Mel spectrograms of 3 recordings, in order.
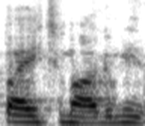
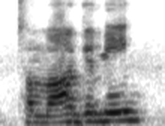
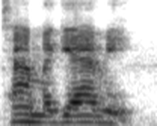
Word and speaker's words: Temagami: Yeah, I once drove with somebody first time going up north, and we saw the sign for Temagami, and he thought it was Tamagami.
